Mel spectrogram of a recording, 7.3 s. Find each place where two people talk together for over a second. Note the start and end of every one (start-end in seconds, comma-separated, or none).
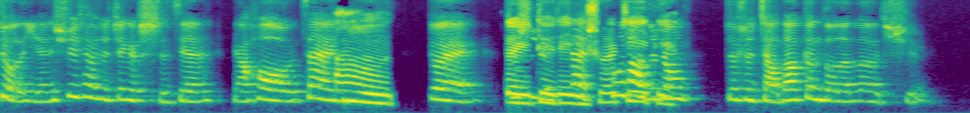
3.8-5.1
